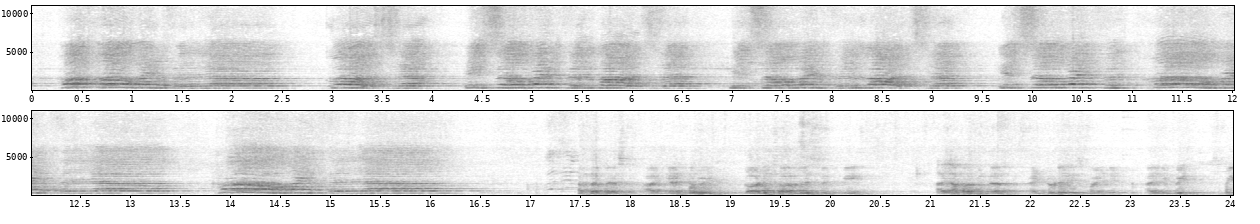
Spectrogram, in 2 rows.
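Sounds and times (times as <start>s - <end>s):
children singing in unison: 0.0s - 16.6s.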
